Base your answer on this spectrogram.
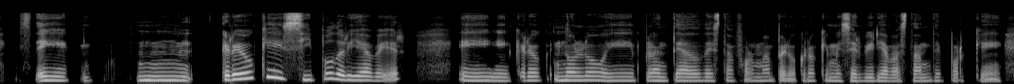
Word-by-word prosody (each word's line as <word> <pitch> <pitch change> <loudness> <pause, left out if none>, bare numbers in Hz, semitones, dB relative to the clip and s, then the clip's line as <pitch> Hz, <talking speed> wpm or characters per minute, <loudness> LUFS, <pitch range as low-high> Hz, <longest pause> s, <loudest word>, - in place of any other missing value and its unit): S - - -8
eh, 185 0 +3
m 165 +1 -14 0.9
mm. - - -7 0.3
Creo 245 +7 +5
que 330 -4 +3
sí 215 -4 +9
podría 210 -6 +1
haber, 180 -1 -2 0.6
eh, 180 -2 -2
creo 185 0 -3
q - - -16
no 190 0 +1
lo 190 -1 -1
he 175 0 -4
planteado 170 -1 -2
de 170 - -4
esta 170 0 -3
forma, 175 +2 -8
pero 85 - -4
creo 175 +1 -7
que - - -7
me 170 0 -5
serviría 160 0 0
bastante, 160 +2 -2
porque, - - -7
180 Hz, 155 wpm, -24 LUFS, 170-190 Hz, 0.9 s, sí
